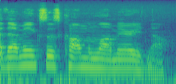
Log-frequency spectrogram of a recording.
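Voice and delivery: normal talking voice

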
